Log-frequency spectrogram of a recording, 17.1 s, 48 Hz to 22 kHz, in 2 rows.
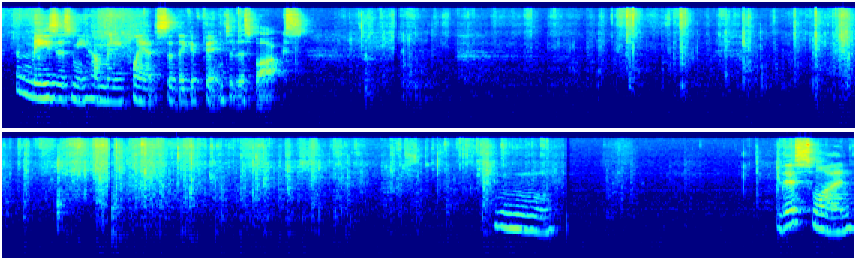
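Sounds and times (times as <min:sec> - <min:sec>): packing paper crinkling: 0:05.2 - 0:14.9.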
